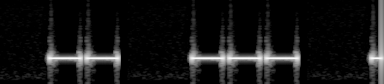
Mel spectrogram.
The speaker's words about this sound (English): What did I say about playing with your stupid Morse code machine?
